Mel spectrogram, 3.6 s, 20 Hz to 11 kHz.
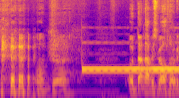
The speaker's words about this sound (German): jetzt hört ihr gerade den 11 Uhr Signalton. Ja, jetzt ist hier bei uns Signalprobe für die diversen Sirenen und natürlich, das war mein Handy, ja, das hier kurz reagiert hat, ist Punkt 11 Uhr.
